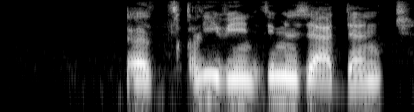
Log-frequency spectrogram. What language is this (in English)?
Kabyle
